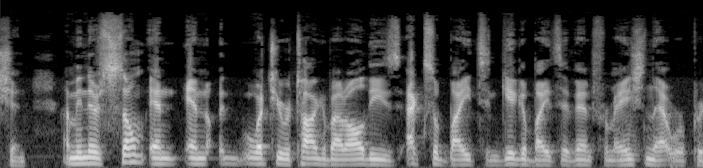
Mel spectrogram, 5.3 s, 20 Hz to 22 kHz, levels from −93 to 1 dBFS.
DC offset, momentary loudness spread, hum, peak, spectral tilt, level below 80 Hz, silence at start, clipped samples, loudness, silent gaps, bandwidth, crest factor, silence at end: under 0.1%; 8 LU; none; -2 dBFS; -3.5 dB/octave; -60 dBFS; 0 s; under 0.1%; -19 LUFS; none; 16 kHz; 18 dB; 0 s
